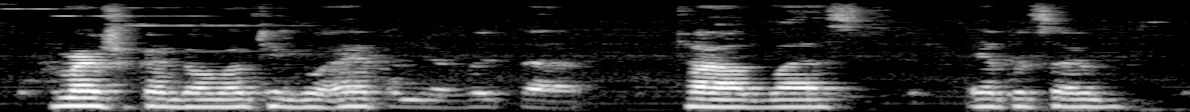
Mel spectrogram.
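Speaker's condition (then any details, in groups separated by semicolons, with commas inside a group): Cerebral palsy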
